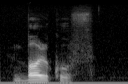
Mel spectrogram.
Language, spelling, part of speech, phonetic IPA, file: Polish, Bolków, proper noun, [ˈbɔlkuf], Pl-Bolków.ogg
